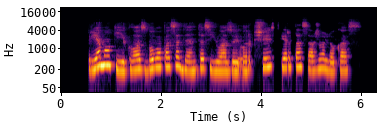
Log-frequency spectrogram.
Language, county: Lithuanian, Kaunas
